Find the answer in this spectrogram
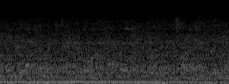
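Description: Steady flow of water running from inlet pipes into the hatchery troughs of a recirculating aquaculture system, with a steady low hum beneath it.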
